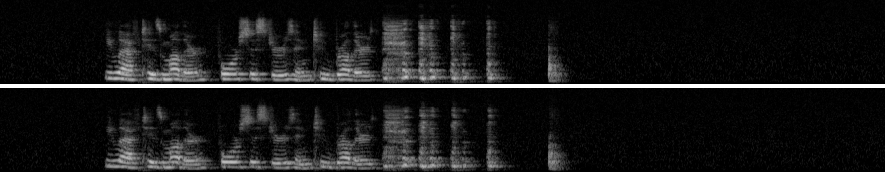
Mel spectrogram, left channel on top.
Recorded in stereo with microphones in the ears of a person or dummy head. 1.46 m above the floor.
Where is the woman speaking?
90° left, 5.5 m.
